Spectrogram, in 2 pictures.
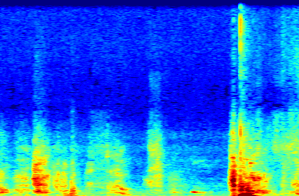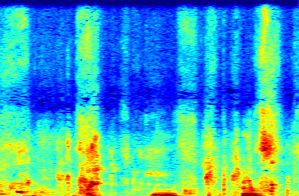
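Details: Indoors, a Boxer called Layla greets her returning owner with playful mock aggression: throaty grunting growls and harmonic snarls in bursts, mixed with scuffling and panting.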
